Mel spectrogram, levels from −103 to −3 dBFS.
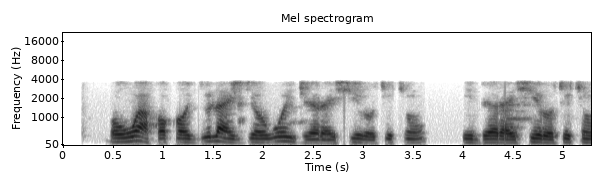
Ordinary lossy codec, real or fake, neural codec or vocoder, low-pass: none; real; none; 3.6 kHz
